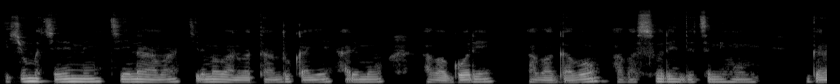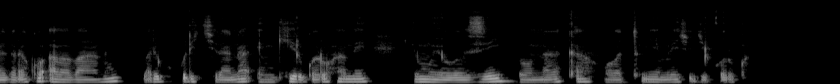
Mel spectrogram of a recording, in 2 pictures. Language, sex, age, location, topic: Kinyarwanda, male, 18-24, Huye, government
